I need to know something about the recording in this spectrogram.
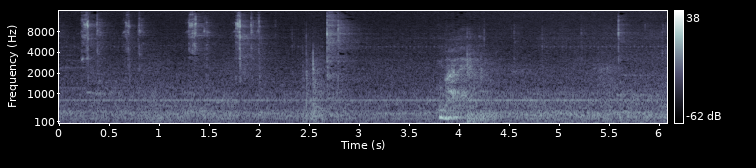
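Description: Long grooming scissors snipping through a West Highland terrier's coat between the ears: about five crisp snips in the first three seconds. A short voice sound comes about four seconds in.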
